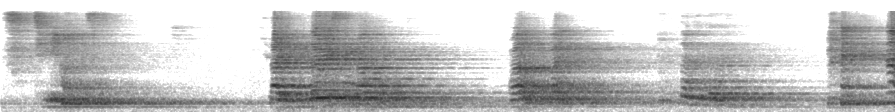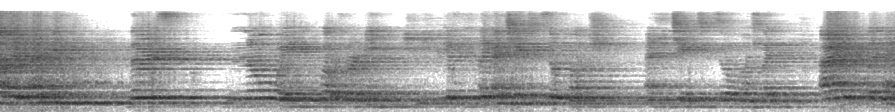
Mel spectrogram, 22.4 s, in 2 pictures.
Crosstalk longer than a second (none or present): present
